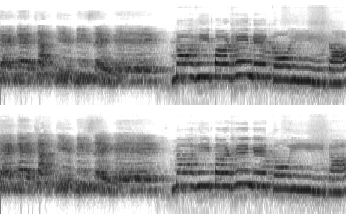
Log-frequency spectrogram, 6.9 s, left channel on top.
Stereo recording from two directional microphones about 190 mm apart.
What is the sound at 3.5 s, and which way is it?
Music, 10° right (ahead or behind).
